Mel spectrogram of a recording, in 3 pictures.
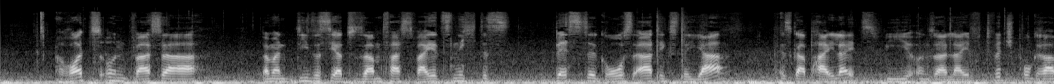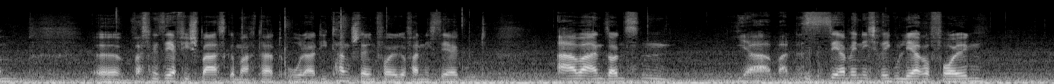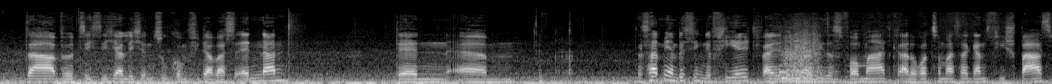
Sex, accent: male, German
